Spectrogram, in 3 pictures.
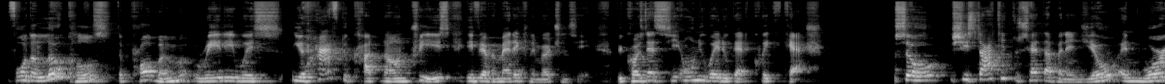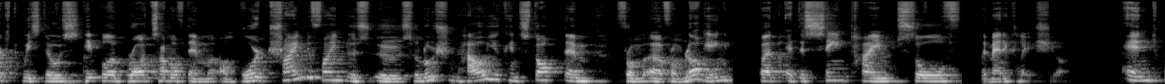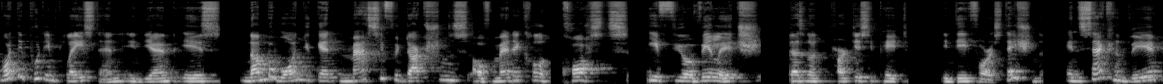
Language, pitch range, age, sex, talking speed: English, 140-175 Hz, 30-49, male, 175 wpm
